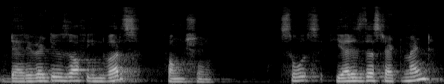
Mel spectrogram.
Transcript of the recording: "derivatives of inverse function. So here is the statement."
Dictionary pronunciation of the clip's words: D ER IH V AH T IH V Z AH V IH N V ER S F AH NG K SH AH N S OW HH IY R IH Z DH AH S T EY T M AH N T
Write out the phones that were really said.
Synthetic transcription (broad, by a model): D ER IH V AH T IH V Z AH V IH N V ER S F AH NG K SH AH N S OW HH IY R IH Z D AH S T EY T M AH N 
